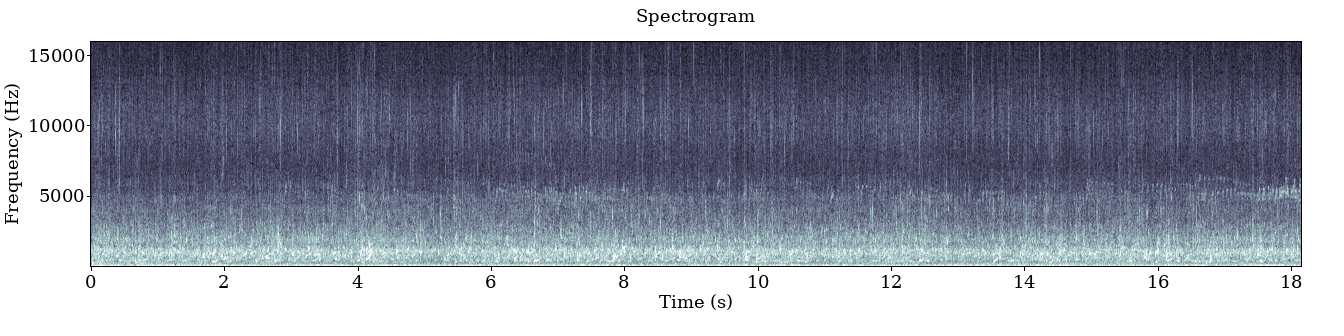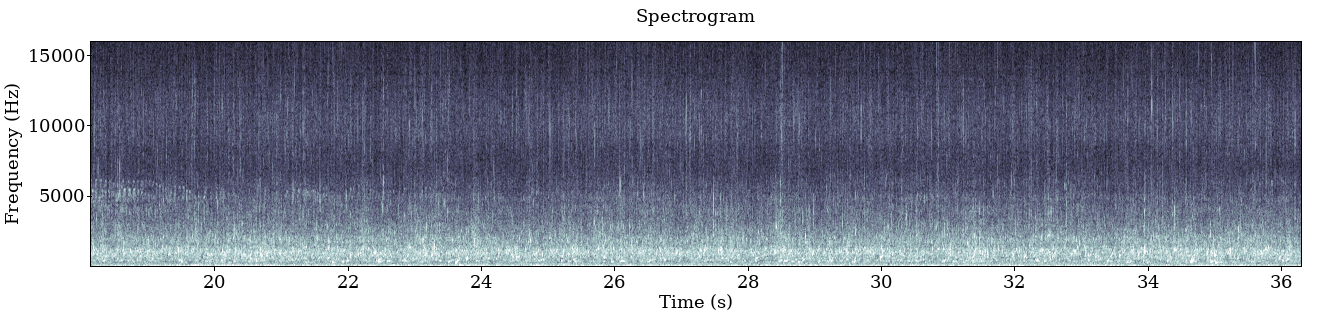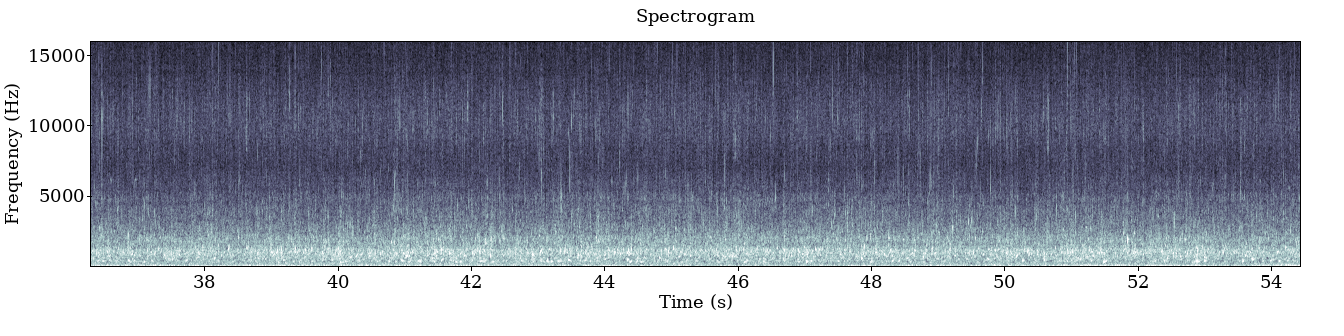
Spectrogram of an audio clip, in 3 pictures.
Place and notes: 溪頭, 台東縣太麻里溪 - stream
stream, Beside the river
Zoom H2n MS+XY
